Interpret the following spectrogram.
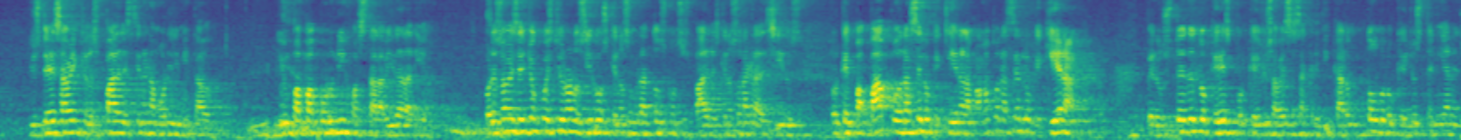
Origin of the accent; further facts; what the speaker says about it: Boyacá, Colombia; yo soy boyacense, pero mi mamá es cupiteña. Entonces yo crecí en una casa donde todo lo que mi mamá dice suena regaño.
